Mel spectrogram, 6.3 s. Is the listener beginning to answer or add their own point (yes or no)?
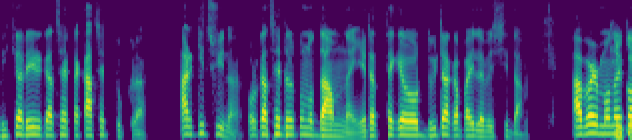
no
